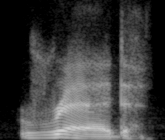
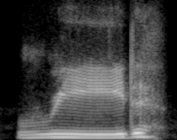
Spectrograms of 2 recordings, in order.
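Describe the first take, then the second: First: The vowel is a short E sound. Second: The vowel is a long E sound. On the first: It is past tense. "sounding as if it's the color red, not with a long E" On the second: It is present tense. "if it's present tense, it's read with a long E"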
